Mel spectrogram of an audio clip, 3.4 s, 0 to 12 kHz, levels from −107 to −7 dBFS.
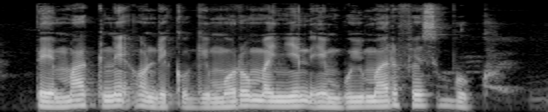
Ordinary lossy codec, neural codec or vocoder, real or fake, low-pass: none; none; real; 10.8 kHz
